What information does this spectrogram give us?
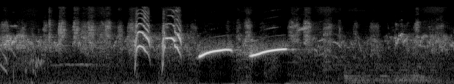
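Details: Pet talking rose-ringed (ringneck) parakeet gives two harsh squawks, then two loud, clear upslurred whistles half a second apart, with soft chirping of other birds behind.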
